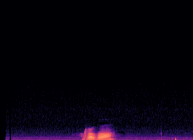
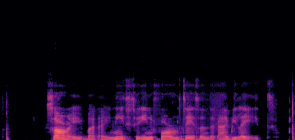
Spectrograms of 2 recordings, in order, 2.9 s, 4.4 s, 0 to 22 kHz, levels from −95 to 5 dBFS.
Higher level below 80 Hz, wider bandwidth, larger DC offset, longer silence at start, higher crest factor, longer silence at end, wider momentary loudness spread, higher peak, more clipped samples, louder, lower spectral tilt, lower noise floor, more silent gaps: first, -68 dBFS vs -78 dBFS; second, 2.4 kHz vs 10 kHz; neither; first, 1.2 s vs 0.1 s; about the same, 22 dB vs 20 dB; first, 1.2 s vs 0 s; first, 25 LU vs 14 LU; first, -8 dBFS vs -16 dBFS; neither; first, -24 LUFS vs -35 LUFS; first, -12 dB/octave vs -4 dB/octave; second, -63 dBFS vs under -90 dBFS; neither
